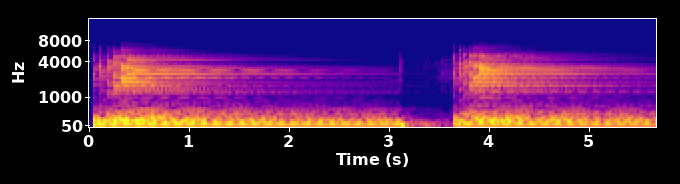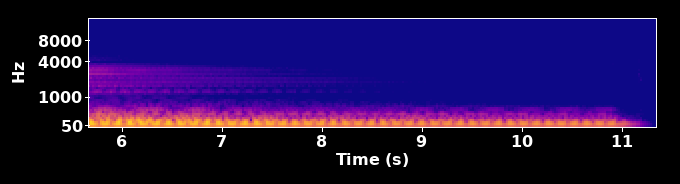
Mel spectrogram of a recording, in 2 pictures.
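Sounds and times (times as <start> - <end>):
vintage clean guitar bridge: 0.0 - 11.2.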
